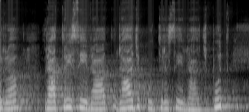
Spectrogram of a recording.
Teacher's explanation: यह हिंदी की अल्प प्राण वत्स्य सघोष लुंठित ध्वनि है।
